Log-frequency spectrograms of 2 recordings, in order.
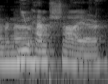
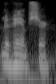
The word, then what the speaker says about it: New Hampshire: in the U.S no New Hampshire oh it is sheer yeah yes it is why is that word pronounced British English actually it's it's more not sheer it's more sure New Hampshire yeah why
